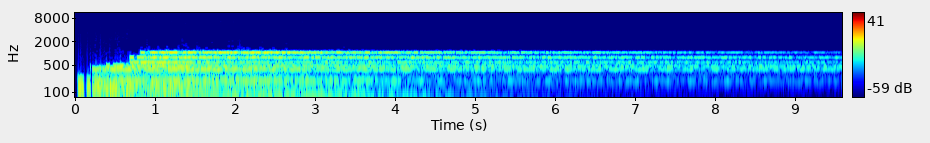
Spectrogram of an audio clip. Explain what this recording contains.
KFA17 100BPM
A collection of pads and atmospheres created with an H4N Zoom Recorder and Ableton Live
calm, euphoric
